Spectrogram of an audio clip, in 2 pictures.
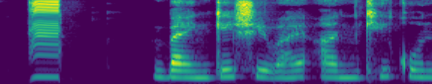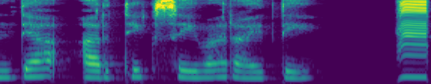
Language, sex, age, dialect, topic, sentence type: Marathi, female, 18-24, Varhadi, banking, question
